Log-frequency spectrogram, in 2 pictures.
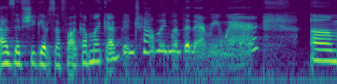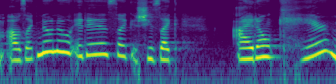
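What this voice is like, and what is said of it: Usual voice. Nothing is said of it.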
